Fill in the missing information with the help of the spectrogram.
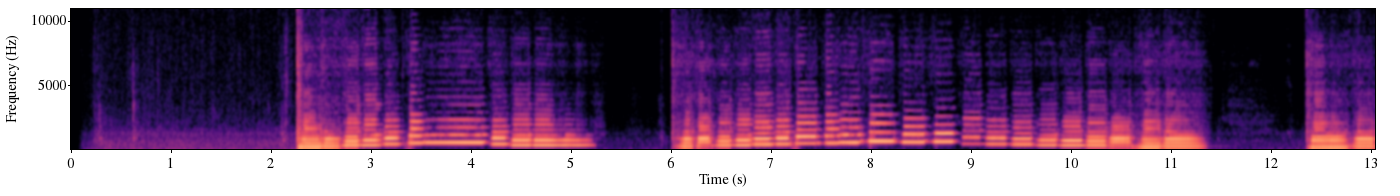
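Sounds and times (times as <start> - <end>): room hiss: 0.1 - 13.0
soprano saxophone phrase: 2.2 - 5.3, 6.0 - 11.5, 12.4 - 13.0.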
